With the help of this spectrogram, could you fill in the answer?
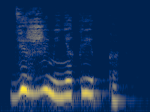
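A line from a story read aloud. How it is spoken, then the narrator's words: Whisper. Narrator (Russian): шепнула напряженному Риду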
